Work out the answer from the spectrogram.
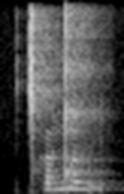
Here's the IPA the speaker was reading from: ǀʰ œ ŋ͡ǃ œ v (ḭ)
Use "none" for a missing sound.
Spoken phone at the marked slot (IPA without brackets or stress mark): ḭ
